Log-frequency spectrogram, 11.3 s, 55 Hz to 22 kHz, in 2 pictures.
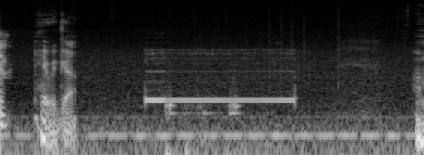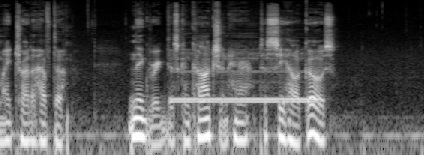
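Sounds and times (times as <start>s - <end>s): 
low hum: 0.0s - 11.3s
speech: 0.6s - 1.1s, 5.7s - 6.7s, 7.4s - 10.2s
ringback tone of an outgoing phone call: 2.0s - 4.0s, 8.0s - 9.9s.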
